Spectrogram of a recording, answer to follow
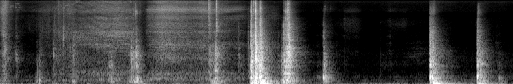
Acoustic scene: kitchen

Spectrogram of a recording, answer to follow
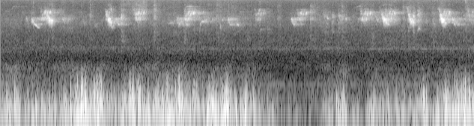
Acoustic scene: park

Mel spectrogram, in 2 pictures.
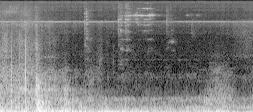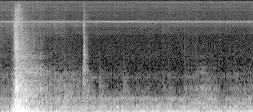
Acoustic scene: elevator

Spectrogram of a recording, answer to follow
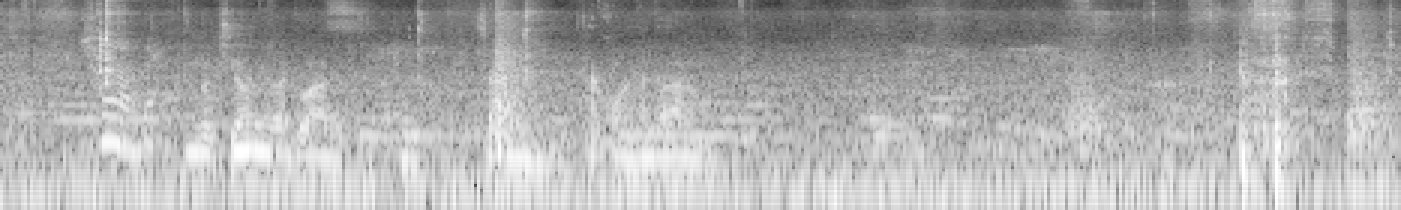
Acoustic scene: restaurant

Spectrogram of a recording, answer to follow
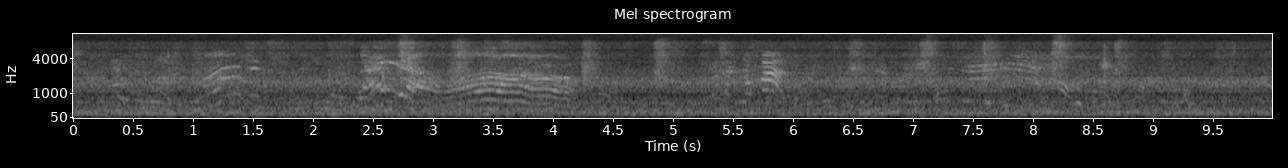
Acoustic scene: residential area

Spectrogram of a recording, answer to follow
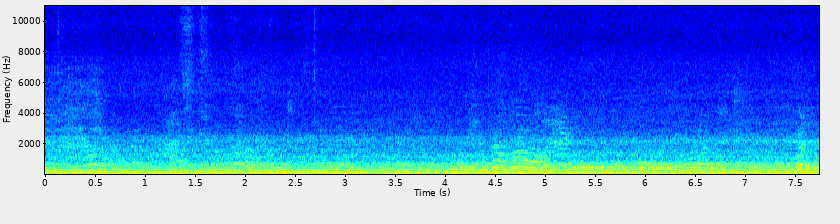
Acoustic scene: subway train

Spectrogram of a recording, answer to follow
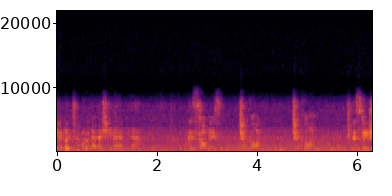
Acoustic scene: subway train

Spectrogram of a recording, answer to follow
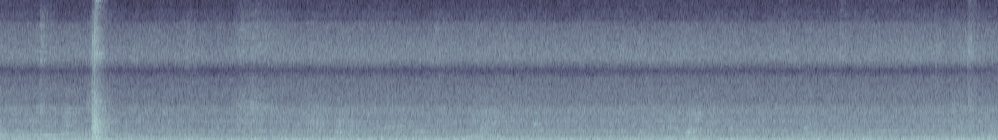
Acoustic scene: subway train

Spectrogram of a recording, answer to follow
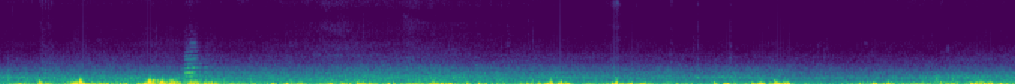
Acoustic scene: street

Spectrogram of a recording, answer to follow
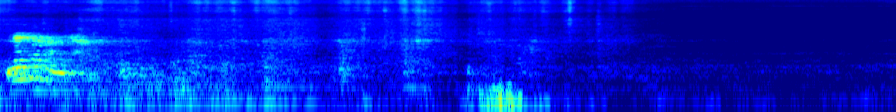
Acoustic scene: elevator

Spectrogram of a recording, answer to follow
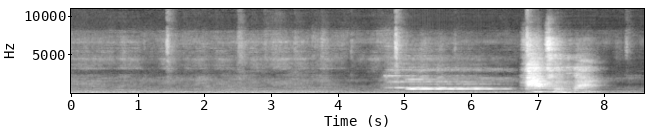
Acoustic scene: elevator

